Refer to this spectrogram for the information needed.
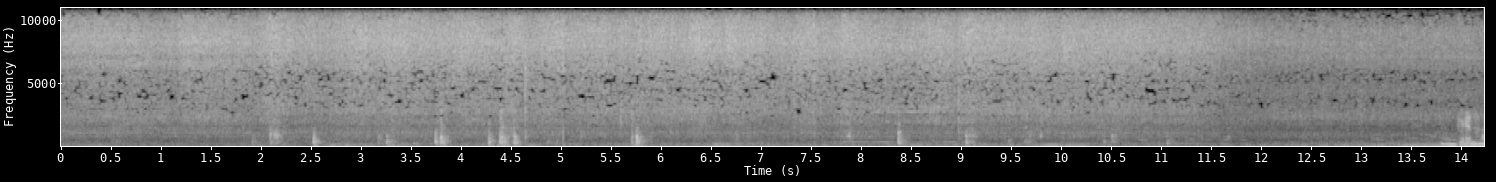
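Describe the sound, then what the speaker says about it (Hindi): Tomatoes cook down in a mixed vegetable curry, with a loud steady sizzle and hiss and a series of sharp spoon taps and stirs against the pan, easing off toward the end; a voice is faintly present. "इसमें टमाटर डाल देंगे और टमाटर को गलने तक पकाऊंगी।"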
